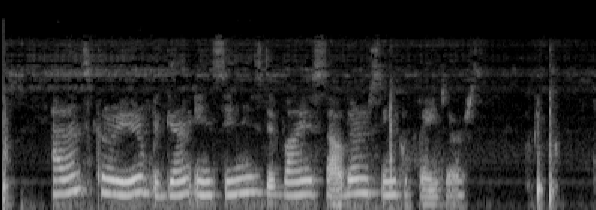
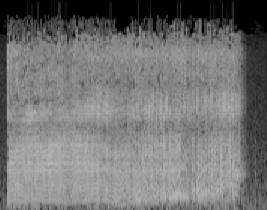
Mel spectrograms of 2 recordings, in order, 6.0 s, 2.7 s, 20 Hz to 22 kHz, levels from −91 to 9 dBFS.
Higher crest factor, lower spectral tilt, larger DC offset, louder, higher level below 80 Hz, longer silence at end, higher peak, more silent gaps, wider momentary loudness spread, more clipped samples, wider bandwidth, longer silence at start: about the same, 16 dB vs 16 dB; first, -6.5 dB/octave vs -1 dB/octave; neither; second, -23 LUFS vs -13 LUFS; about the same, -50 dBFS vs -46 dBFS; first, 0.4 s vs 0.2 s; second, -8 dBFS vs 0 dBFS; neither; first, 13 LU vs 1 LU; neither; second, 11.5 kHz vs 17.5 kHz; about the same, 0 s vs 0.05 s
